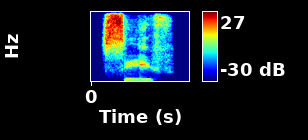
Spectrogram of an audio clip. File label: "seif", Indian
